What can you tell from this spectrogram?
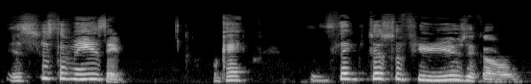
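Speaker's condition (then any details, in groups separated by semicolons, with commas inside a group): Cerebral palsy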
